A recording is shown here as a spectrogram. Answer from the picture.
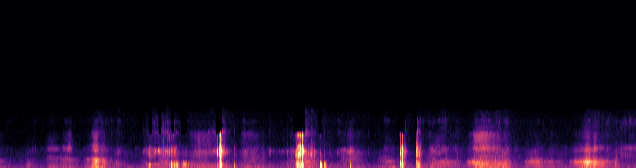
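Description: A rake-and-pan pooper scooper working dog droppings off dry grass. The rake swishes through the turf, with several sharp metallic clinks where the rake knocks against the metal pan.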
